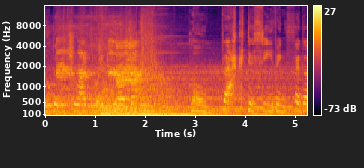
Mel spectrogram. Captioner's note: Baylock growls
